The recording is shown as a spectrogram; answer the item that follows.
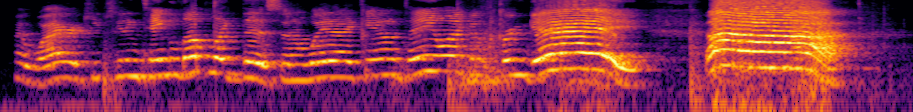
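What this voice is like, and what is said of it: Screaming. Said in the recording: “stop screaming”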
